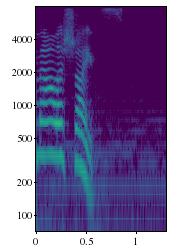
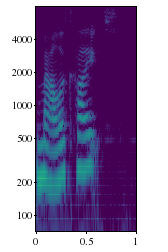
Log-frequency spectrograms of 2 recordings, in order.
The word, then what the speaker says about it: malachite: It's officially pronounced Malachite, but I remember I played World of Warcraft when I was a much younger elf, and I was determined that it was pronounced Malachite.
